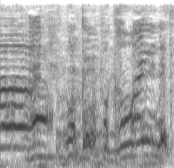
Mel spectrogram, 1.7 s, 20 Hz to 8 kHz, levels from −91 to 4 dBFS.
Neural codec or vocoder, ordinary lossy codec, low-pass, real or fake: codec, 16 kHz, 4 kbps, FreqCodec, larger model; none; 7.2 kHz; fake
